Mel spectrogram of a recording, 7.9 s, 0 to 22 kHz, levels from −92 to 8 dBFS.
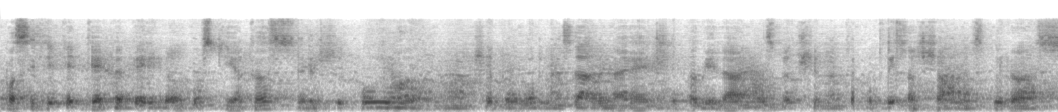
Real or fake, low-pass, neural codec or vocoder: fake; 10.8 kHz; codec, 44.1 kHz, 1.7 kbps, Pupu-Codec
